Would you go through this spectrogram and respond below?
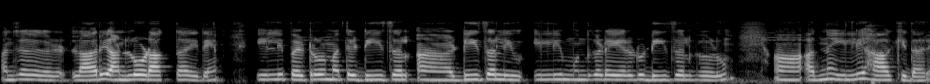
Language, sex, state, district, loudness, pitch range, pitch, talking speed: Kannada, female, Karnataka, Shimoga, -21 LUFS, 205-225 Hz, 215 Hz, 115 wpm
